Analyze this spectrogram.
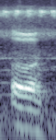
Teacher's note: मध्य स्वर की बात करें तो मध्य स्वर आपका एक है, कौन सा, अ। बोलकर देखिए, एक बीच से आवाज़ आ रही है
